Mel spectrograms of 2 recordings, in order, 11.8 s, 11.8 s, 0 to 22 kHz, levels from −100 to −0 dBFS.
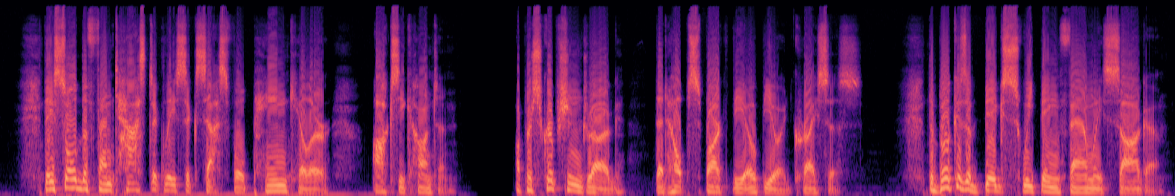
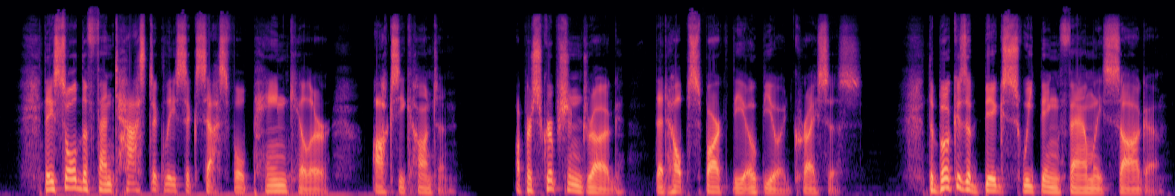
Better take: second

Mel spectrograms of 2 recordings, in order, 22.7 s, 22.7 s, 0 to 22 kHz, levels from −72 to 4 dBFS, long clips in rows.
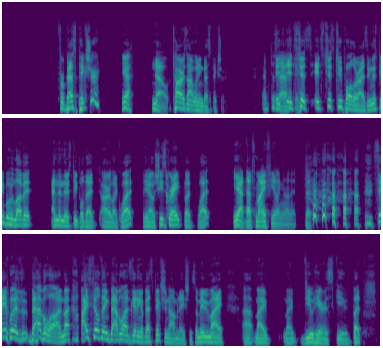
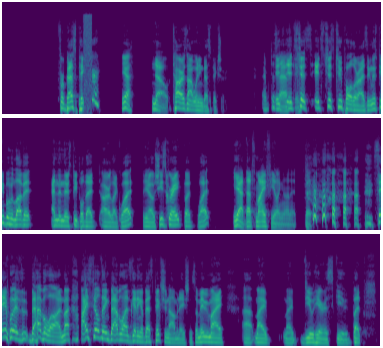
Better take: first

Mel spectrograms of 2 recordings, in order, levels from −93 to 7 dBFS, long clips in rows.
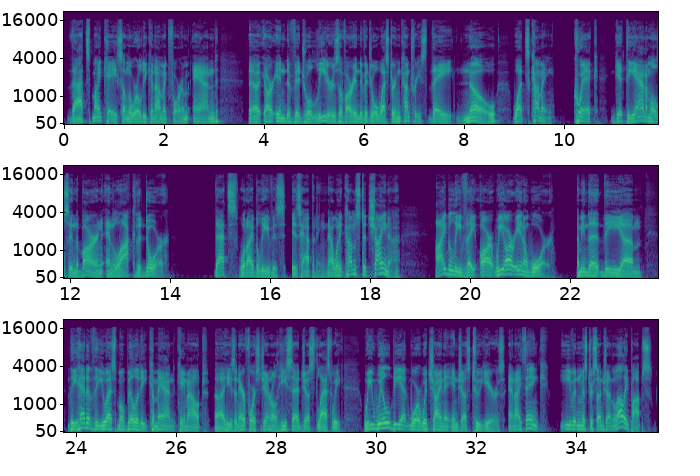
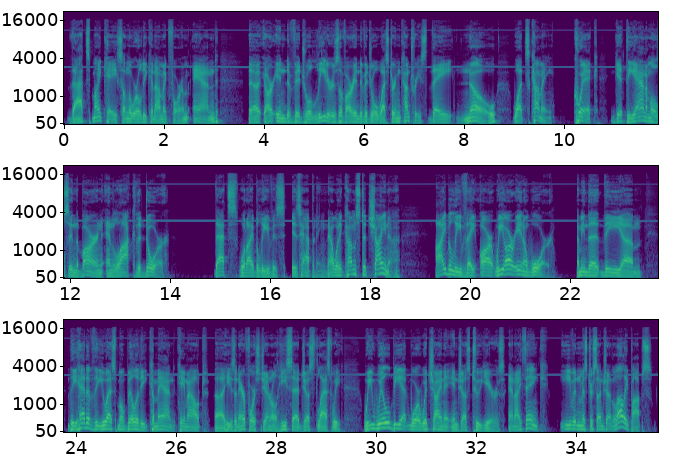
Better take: first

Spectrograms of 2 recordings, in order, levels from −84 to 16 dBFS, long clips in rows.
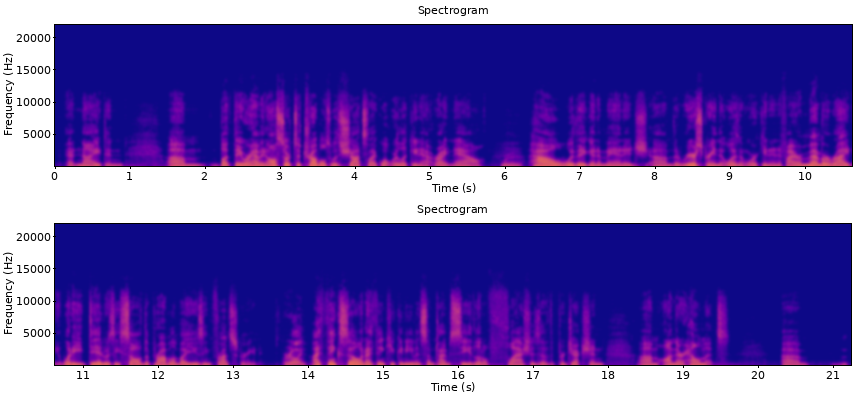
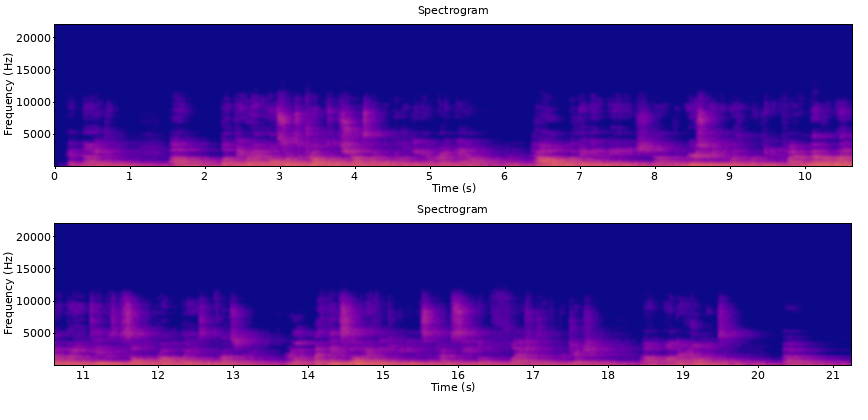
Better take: first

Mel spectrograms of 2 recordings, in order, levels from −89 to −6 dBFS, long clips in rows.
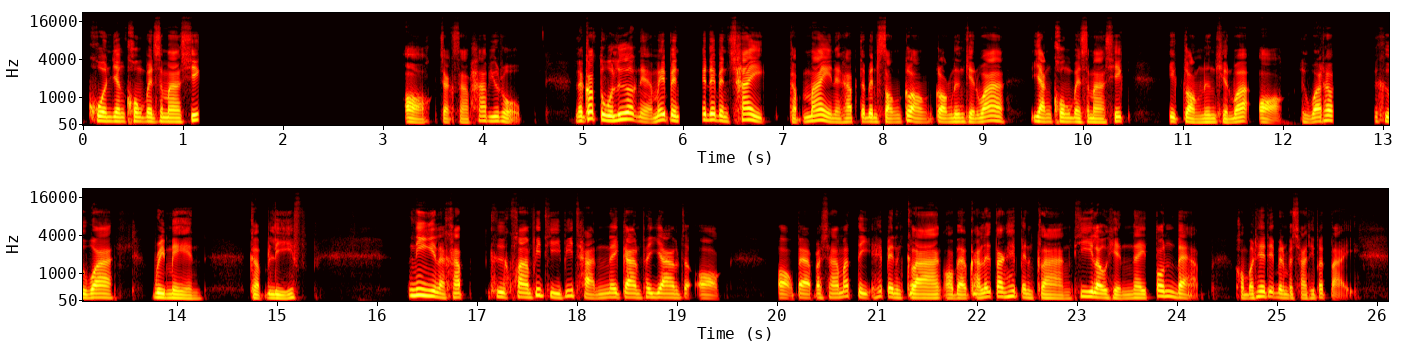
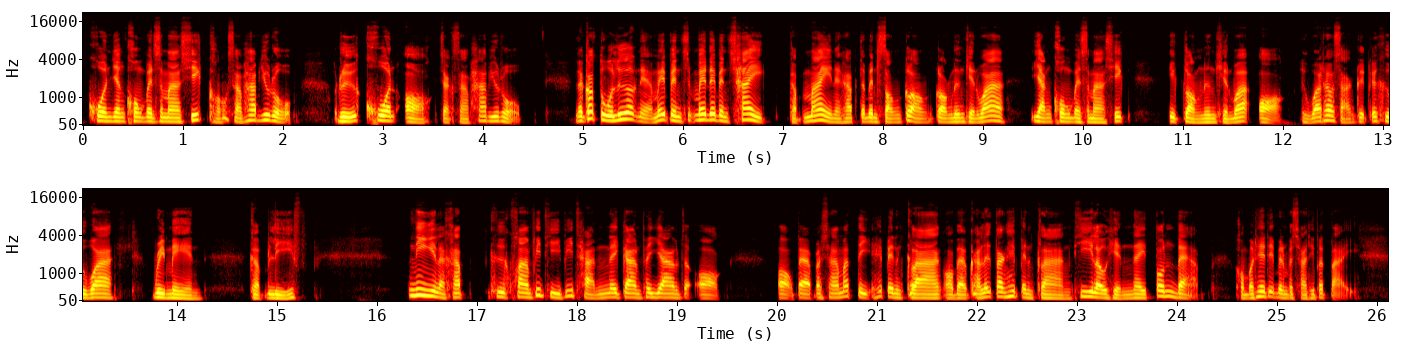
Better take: second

